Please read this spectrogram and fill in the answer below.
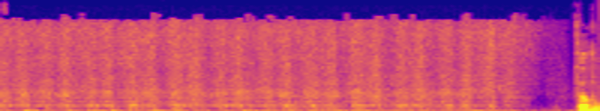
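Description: Hands rubbing and pressing a sheet of kitchen roll over a stencil on card: a faint, steady papery rubbing that stops shortly before the end. The pressing lets the ink sit and print onto the card.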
